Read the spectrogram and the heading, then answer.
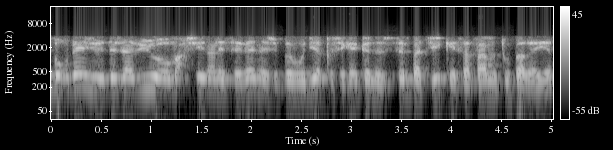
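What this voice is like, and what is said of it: Southern French regional accent. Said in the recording (French): “mon accent, c'est, il fait partie de ma vie ... je préférerais perdre ma vie que de perdre mon accent ... cet accent”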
